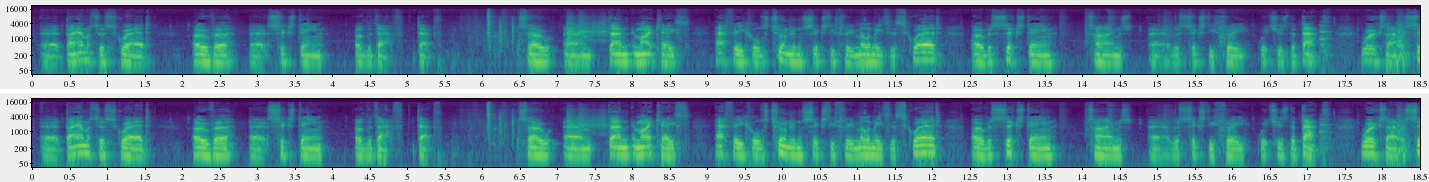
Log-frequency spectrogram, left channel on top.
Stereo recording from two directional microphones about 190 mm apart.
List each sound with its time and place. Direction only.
0.1 s speech: 45° right (ahead or behind)
6.5 s speech: 45° right (ahead or behind)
